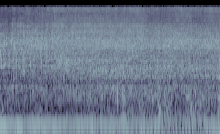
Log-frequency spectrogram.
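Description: Masala of mustard seeds, fennel, curry leaves and ginger-garlic paste sizzles steadily in a pan heated on hot sand, a close, constant hiss and crackle with no talking.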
